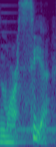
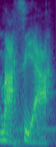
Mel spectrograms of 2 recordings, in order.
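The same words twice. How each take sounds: First: Marcia low, soft and smooth, MAR-see-a; sexy name. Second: Marcia hard and chopped, MAH-syah, no R; chopped-up name. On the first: Shown as a demonstration. Host models Marcia as a sexy name, softly. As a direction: let Marcia glide out softly with its R. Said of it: "It's a sexy name". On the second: Retold or imitated. Host shows the wrong Marcia, chopping it up. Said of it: "People are very chop up your name".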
